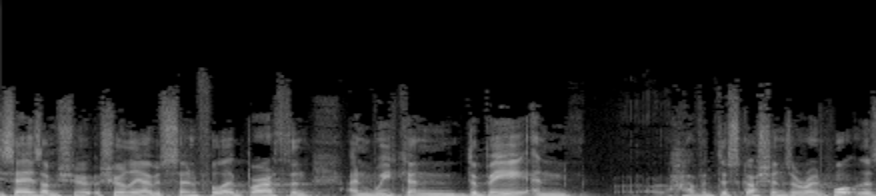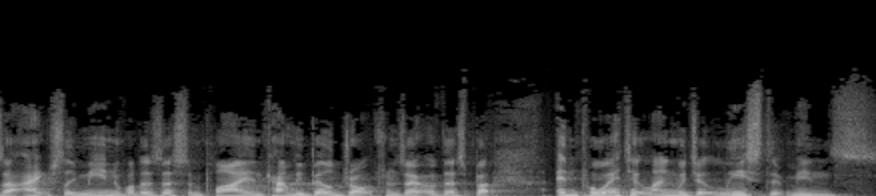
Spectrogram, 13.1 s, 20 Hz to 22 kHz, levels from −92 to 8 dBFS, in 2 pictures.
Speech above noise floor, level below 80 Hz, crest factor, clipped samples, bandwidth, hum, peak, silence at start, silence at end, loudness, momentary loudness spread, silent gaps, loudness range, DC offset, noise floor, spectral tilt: 22 dB; -58 dBFS; 18 dB; under 0.1%; 13 kHz; none; -8 dBFS; 0 s; 0 s; -26 LUFS; 8 LU; none; 2 LU; under 0.1%; -48 dBFS; -5.5 dB/octave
